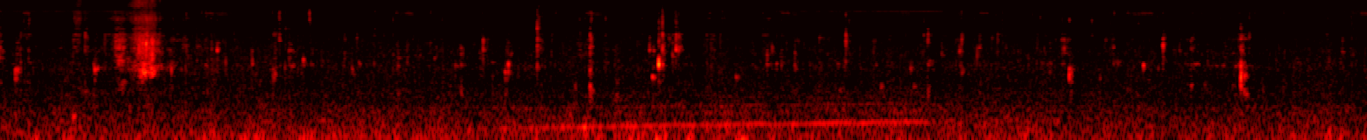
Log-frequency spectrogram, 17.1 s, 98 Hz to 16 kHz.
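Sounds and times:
piglet chewing leaves: 0:00.0 - 0:17.0.

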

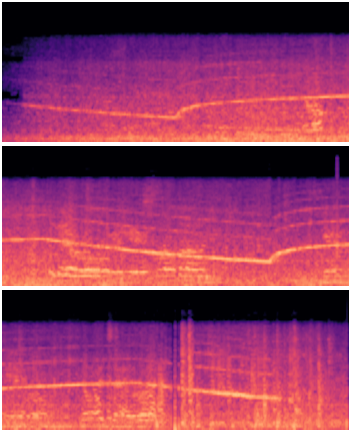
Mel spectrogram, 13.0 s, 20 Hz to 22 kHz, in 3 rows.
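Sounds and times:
car engine and road noise: 0:00.0 - 0:13.0
police siren wailing: 0:00.0 - 0:13.0.

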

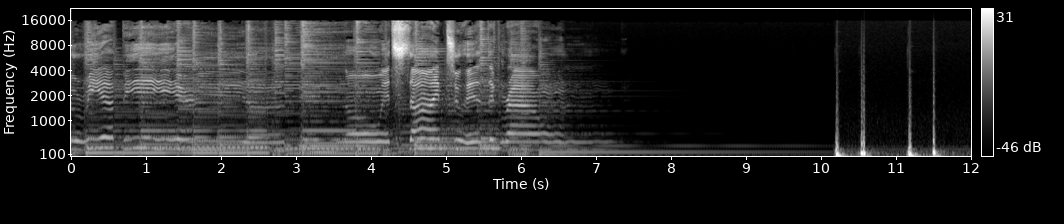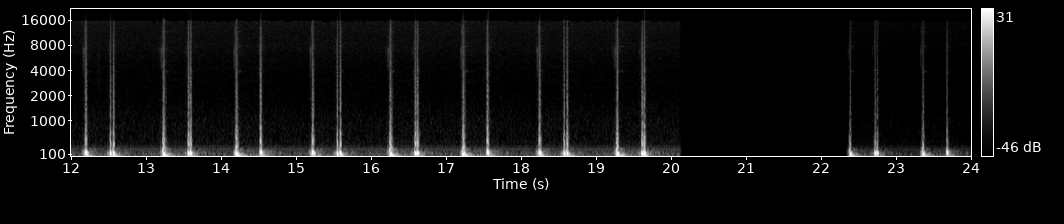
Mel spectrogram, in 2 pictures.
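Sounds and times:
low steady hum: 0:06.7 - 0:20.2
heartbeat thumps: 0:10.2 - 0:20.0, 0:22.4 - 0:24.0.

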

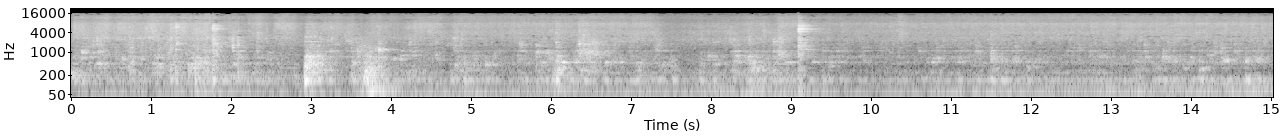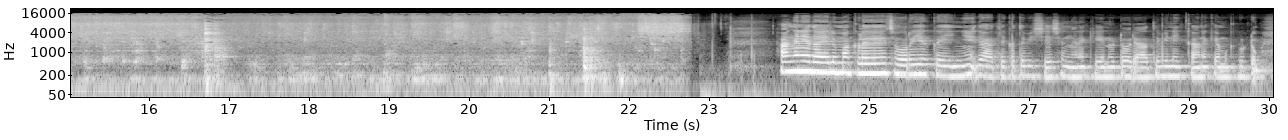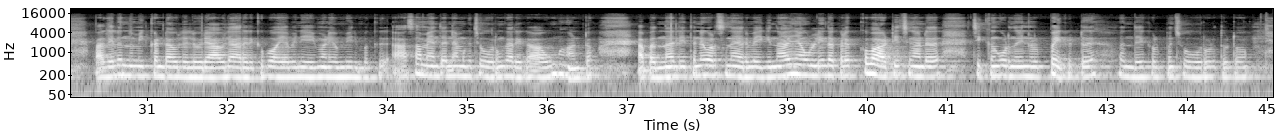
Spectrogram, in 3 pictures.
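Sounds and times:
metal utensils clanking: 0:01.1 - 0:02.3, 0:02.9 - 0:04.1, 0:05.8 - 0:06.8, 0:08.3 - 0:09.5, 0:15.8 - 0:17.2
tap running into steel sink: 0:08.8 - 0:09.4, 0:20.7 - 0:22.0.

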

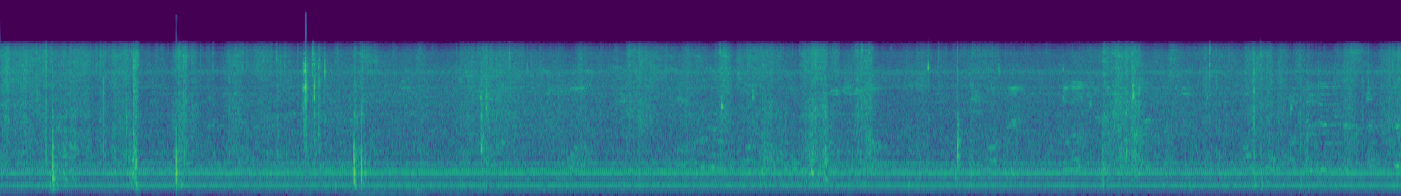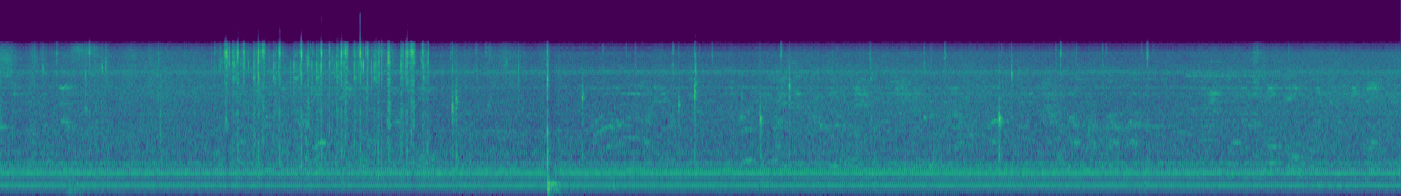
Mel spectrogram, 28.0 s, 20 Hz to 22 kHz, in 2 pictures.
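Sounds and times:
steady hum: 0:00.0 - 0:28.0
spray bottle spritzing: 0:16.2 - 0:18.4.

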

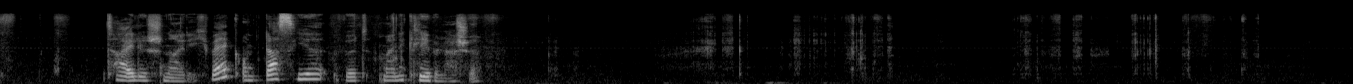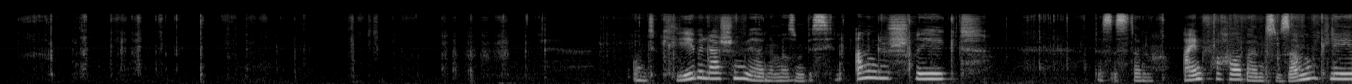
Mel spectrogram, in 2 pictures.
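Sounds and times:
scissors cutting cardstock: 0:06.7 - 0:08.9, 0:10.1 - 0:12.6, 0:13.7 - 0:15.4.

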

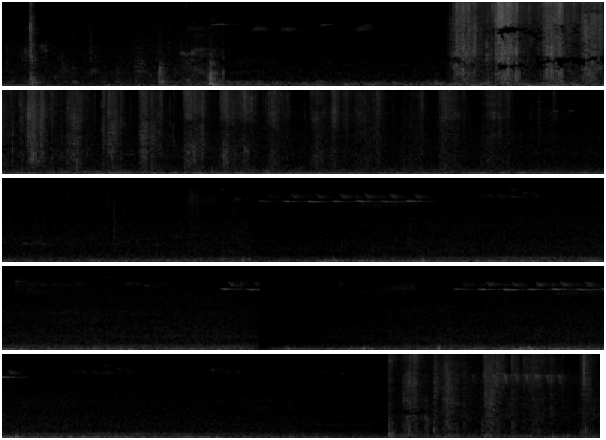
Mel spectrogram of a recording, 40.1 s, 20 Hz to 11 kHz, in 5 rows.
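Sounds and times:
footsteps: 0:06.0 - 0:15.4, 0:37.3 - 0:40.0.

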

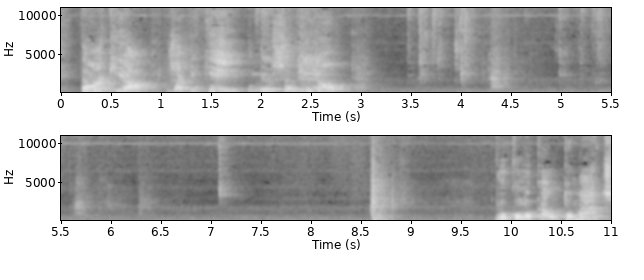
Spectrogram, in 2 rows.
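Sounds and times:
loud thump: 0:08.6 - 0:09.0.

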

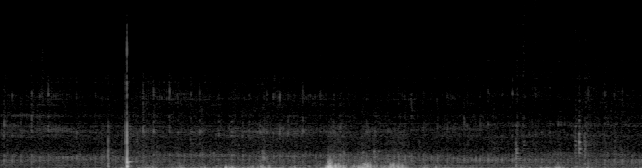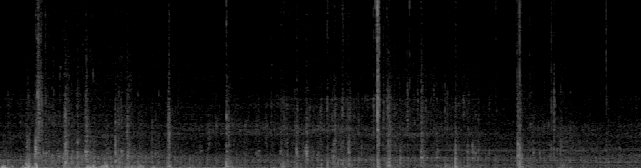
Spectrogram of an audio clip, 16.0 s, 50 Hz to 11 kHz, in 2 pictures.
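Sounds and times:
footsteps crunching over bark: 0:06.4 - 0:15.3.

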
